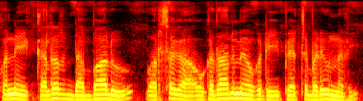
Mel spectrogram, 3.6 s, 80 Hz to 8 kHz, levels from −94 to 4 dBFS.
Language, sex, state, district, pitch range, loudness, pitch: Telugu, male, Telangana, Mahabubabad, 120-140 Hz, -16 LUFS, 130 Hz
